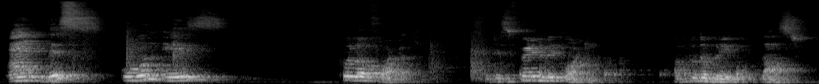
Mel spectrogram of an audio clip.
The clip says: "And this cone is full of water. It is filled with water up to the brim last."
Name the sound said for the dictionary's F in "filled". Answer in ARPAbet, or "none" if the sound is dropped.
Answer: P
